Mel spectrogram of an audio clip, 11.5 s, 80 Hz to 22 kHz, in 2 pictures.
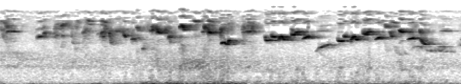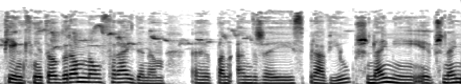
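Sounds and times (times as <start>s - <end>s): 
birds chirping and squawking in a garden on a summer afternoon: 0.0s - 11.5s
soft low rumble: 0.4s - 6.0s
speech: 5.8s - 11.5s.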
